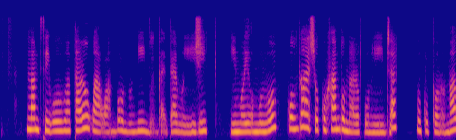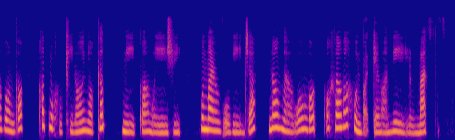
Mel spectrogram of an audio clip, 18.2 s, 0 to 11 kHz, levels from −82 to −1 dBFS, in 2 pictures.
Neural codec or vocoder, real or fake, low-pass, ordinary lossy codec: codec, 16 kHz, 0.5 kbps, FreqCodec, larger model; fake; 7.2 kHz; MP3, 64 kbps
